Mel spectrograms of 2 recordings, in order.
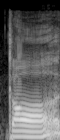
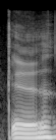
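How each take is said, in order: First: "car" with a long, open ah vowel; imitated pronunciation of car. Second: "care" with an eh vowel, imitating French-accented "car". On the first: Retelling the South African's word, "car" with open ah. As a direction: say "car" as an open "kaah", punched louder. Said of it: "both saying the same word". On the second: Retelling the French guy's mispronunciation, "care" with eh vowel. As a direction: say "care" as a short "keh". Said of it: "a word in his French accent".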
